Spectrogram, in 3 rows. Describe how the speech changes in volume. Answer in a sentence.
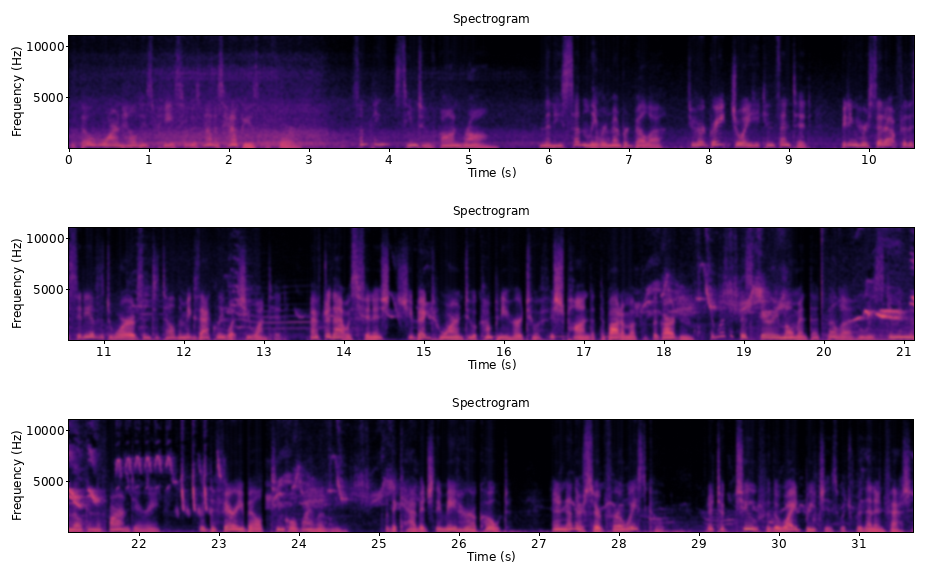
The loudness of the speech stays about the same.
